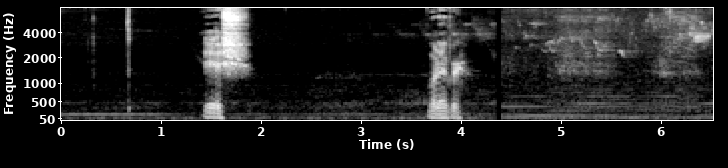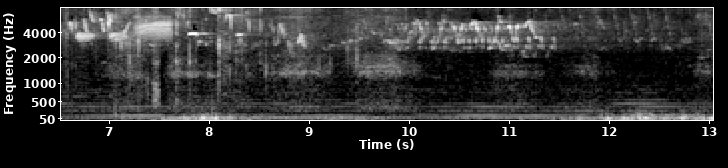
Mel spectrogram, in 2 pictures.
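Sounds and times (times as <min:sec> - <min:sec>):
bird trill: 0:03.3 - 0:13.0
small birds chirping: 0:03.3 - 0:13.0.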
